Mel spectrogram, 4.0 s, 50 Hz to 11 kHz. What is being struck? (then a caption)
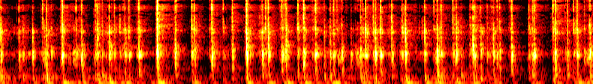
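Mechanical keyboard with plastic keycaps. An ASUS ROG Claymore Core mechanical keyboard with Cherry MX Red switches, black plastic keycaps on a metal frame and a hollow housing with RGB backlight, is typed on continuously by the fingertips of both hands. A rapid, uneven stream of sharp, short clacks with a clicky tone near 1.3 kHz and a low hollow thump beneath each press continues for four seconds.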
